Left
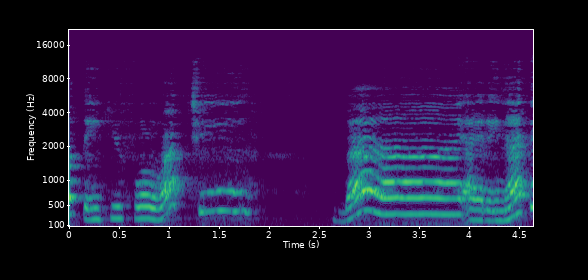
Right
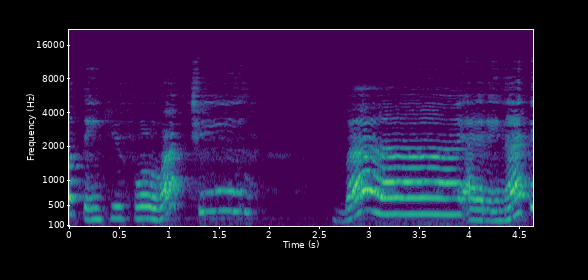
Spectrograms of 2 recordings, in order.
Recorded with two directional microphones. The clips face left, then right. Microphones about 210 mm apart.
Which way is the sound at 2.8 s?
15° left (ahead or behind).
